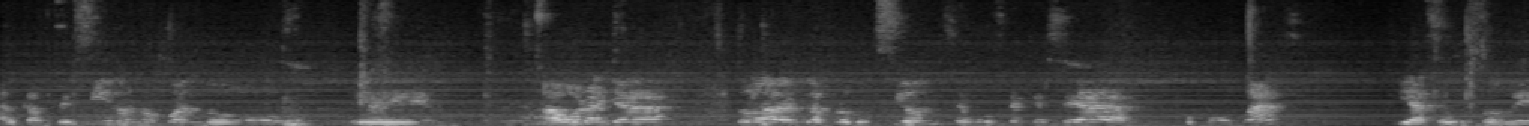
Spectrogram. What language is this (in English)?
Spanish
